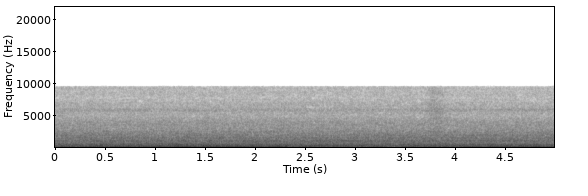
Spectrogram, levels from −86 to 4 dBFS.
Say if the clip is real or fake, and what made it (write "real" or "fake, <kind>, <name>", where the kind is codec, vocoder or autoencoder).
fake, vocoder, BigVGAN v2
